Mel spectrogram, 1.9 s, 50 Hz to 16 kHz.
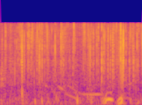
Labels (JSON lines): {"label": "biophony, cascading saw", "recorder": "SoundTrap 600 or HydroMoth"}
